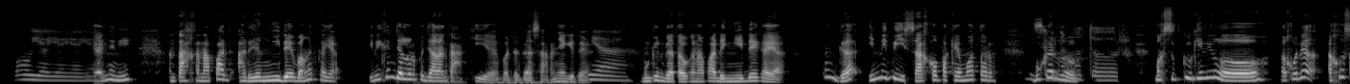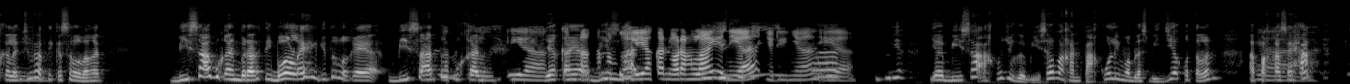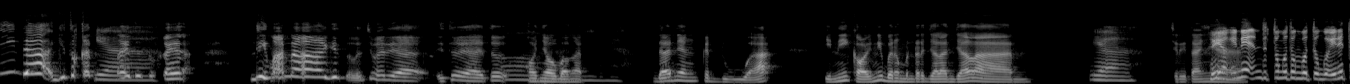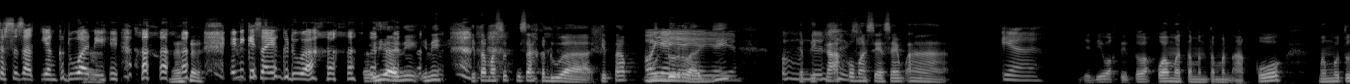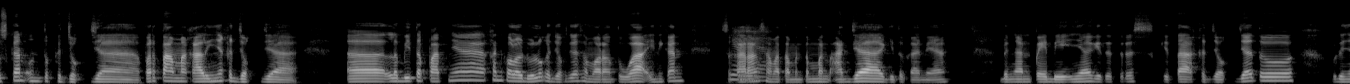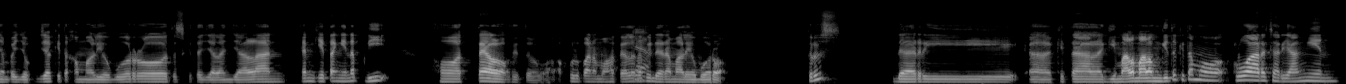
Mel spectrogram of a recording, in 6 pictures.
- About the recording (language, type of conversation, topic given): Indonesian, podcast, Apa pengalaman tersesat paling konyol yang pernah kamu alami saat jalan-jalan?
- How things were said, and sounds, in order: other background noise; laughing while speaking: "nah"; laugh; laughing while speaking: "oke"; drawn out: "dari"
